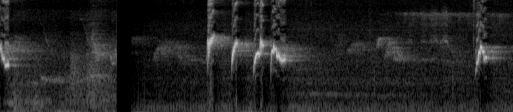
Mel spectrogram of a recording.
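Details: Relaxed, perched Red-whiskered bulbul with fine, fast phrasing gives a tight run of four loud, looping whistled notes, then a lone bright whistle later, amid soft background twitter.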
